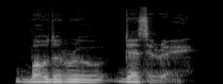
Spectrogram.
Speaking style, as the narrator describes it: A thick, slow voice muttered

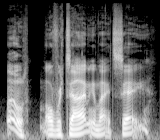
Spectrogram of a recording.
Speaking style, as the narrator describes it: chuckled

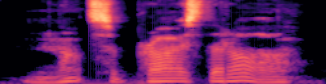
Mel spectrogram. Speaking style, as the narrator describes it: said Sarah quietly

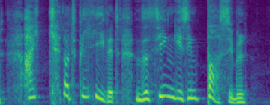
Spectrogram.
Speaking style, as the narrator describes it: Madame Danglars turned very pale, then exclaimed

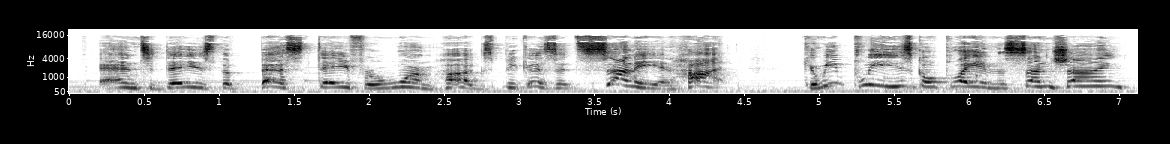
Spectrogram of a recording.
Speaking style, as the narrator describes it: Elsa laughed

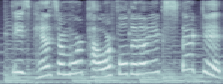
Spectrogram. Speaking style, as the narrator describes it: SpongeBob cried

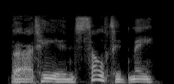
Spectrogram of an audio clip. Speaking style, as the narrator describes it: muttered the usher

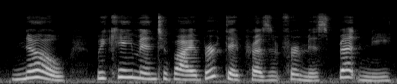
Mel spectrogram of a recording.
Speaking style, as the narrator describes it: exclaimed Grizel

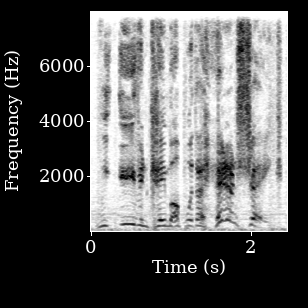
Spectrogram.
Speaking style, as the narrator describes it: Dallas roared

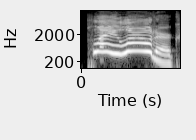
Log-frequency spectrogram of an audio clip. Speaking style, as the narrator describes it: cried the widow

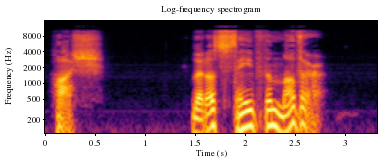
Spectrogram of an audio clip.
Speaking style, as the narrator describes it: whispered Philip

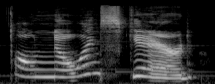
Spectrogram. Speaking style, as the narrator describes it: Weston whimpered

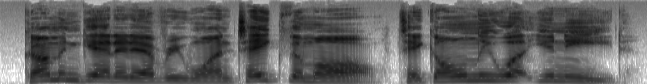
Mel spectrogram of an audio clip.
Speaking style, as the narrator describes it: Tatiana yelled out

